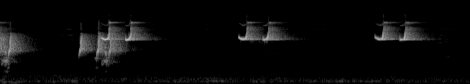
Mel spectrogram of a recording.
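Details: Female quail calling: sharp, high chirped notes given in quick pairs or triplets, each burst repeated about every one and a half seconds over a quiet background.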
